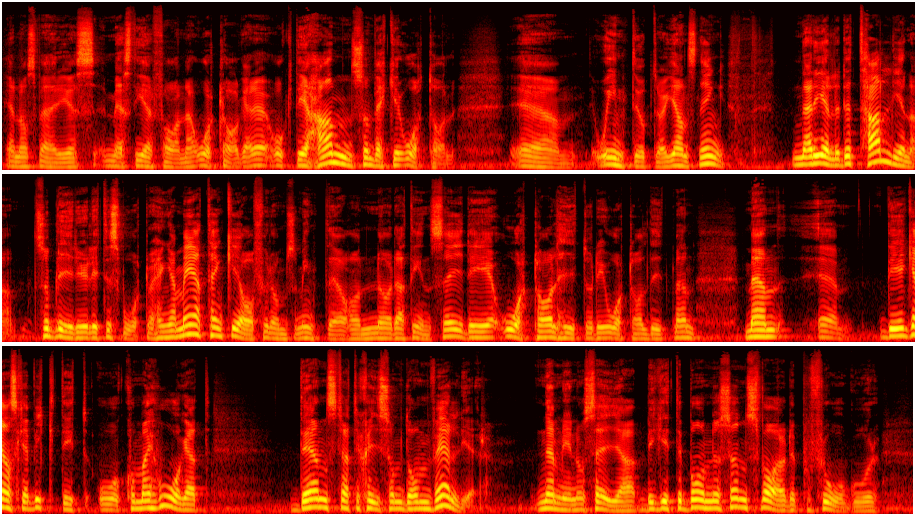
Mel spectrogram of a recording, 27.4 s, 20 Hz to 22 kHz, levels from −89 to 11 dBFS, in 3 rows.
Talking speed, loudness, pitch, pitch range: 165 wpm, -23 LUFS, 135 Hz, 115-165 Hz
